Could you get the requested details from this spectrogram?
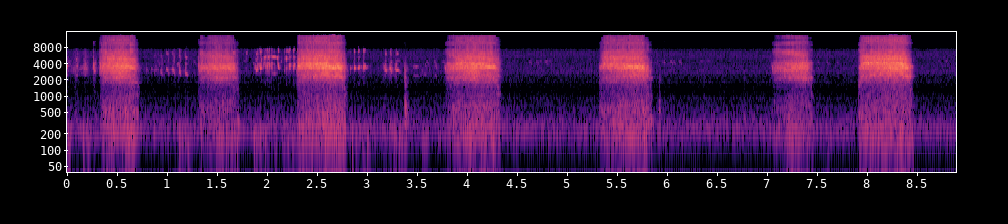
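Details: Barn owl pair, male calling with the female replying, dated 10-1-15: seven raspy hissing screeches at uneven intervals, some louder and longer, others shorter and softer, in a quiet background.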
